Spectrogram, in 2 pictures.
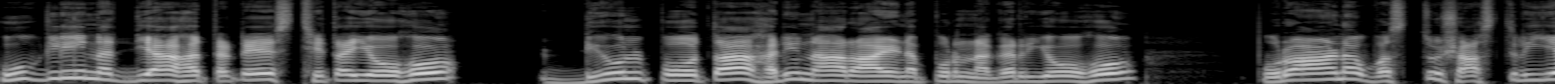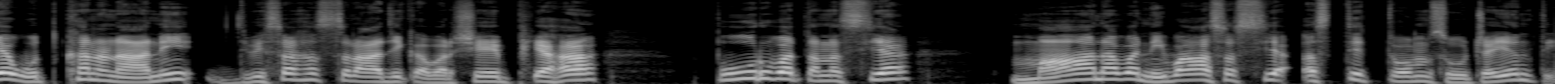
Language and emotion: Sanskrit, neutral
